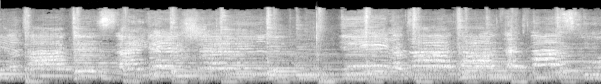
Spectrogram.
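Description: A children's choir with a few adult voices singing a religious song, accompanied by strummed acoustic guitar and electric piano, with a steady strummed beat.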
